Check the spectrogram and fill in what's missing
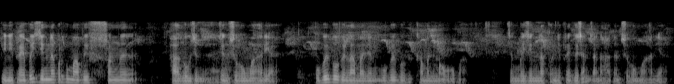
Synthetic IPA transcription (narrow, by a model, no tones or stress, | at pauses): binipʰɾajbɯjzeŋnapʰɯɾɡɯmabɾipʰɾaŋnɯ̰ | haɡɯwzɯŋɯ̰zɯŋsubuŋmaɦaɾija̰ | bubɯjbobilamazɯŋbubɯjbobikʰamanima̰wo̰ba̰ | z̥ɯŋbɯjzɯŋnapʰɯɾnipʰɾajɡɯza̰nza̰nahaɡansubuŋma̰ɦaɾḭja̰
